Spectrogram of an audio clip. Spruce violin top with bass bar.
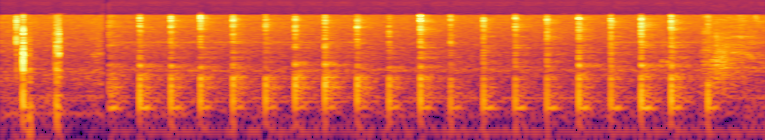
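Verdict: Resonant.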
